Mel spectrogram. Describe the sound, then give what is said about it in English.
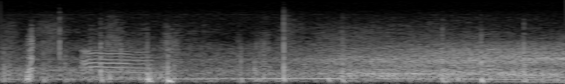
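A car passes outside, its muffled rumble slowly swelling in the second half. A few sharp knocks and a brief tonal hum sit on top, and faint voices murmur. “There's a car.”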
